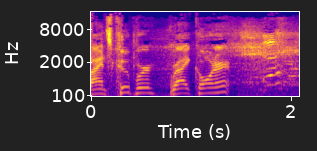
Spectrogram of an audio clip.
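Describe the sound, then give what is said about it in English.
An adult commentates a basketball game clearly while his young son, commentating along, chatters faintly in a higher, softer voice in the background, most noticeable toward the end. “If you can hear in the background, got my son commentating with me.”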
